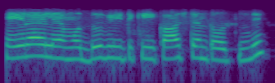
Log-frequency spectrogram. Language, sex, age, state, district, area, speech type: Telugu, female, 18-30, Telangana, Komaram Bheem, rural, conversation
